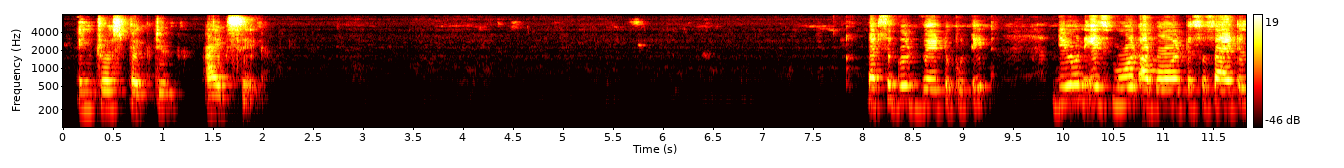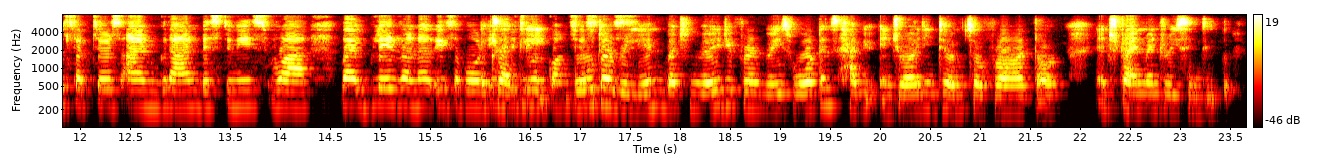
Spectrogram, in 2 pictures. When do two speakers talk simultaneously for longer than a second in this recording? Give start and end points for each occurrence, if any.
16.0-17.6

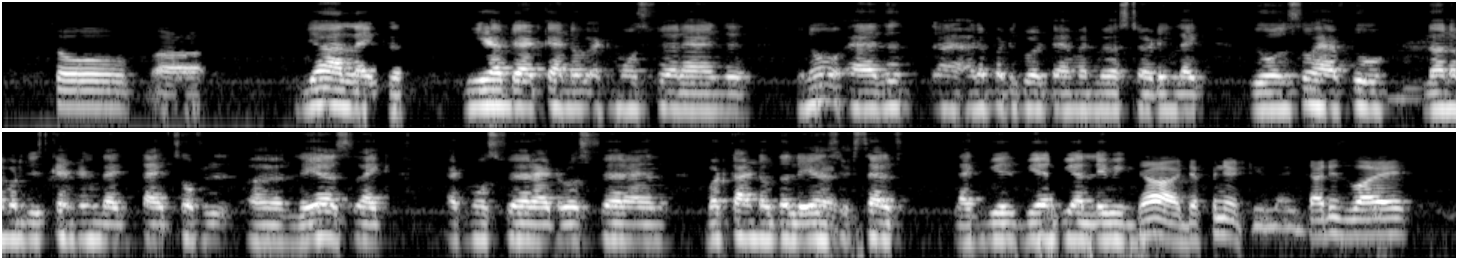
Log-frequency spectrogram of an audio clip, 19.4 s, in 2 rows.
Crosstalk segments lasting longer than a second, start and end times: none

